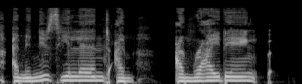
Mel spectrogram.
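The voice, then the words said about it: Put-on New Zealand accent. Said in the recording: “This is my New Zealand accent”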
